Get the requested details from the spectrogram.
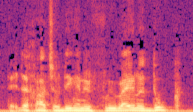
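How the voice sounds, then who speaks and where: This radio drama actor portrays a nosy, grumbling working-class man, speaking haltingly and colloquially with a self-important air. His husky, gravelly voice is fairly high and dark in tone, with a flat delivery. He sounds boastful and grumbling.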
